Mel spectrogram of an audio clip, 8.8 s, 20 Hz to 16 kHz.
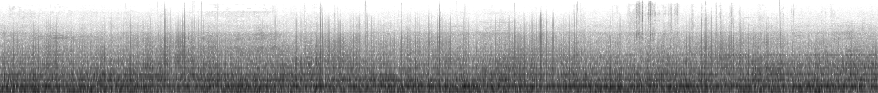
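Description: Jet engines of four F/A-18 Hornets flying overhead in tight formation: a loud, steady roar with scattered crackles.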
